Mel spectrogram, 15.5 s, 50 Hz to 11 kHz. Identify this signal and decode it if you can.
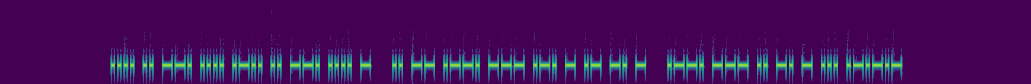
Morse code, heard as a keyed tone, about 25 wpm, 700 Hz. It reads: HIGHLIGHT IMPORTANT POINTS.
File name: Easy Sentences with Hints - 25wpm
